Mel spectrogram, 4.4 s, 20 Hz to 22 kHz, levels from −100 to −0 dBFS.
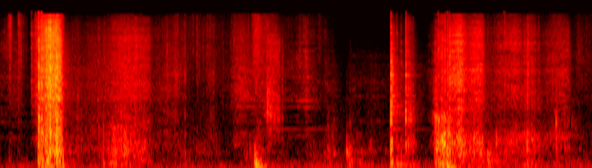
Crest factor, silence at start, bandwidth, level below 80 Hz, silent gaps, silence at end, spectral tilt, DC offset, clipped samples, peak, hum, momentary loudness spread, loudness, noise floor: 30 dB; 0.05 s; 16.5 kHz; -62 dBFS; none; 0.15 s; -1 dB/octave; under 0.1%; under 0.1%; -12 dBFS; none; 24 LU; -35 LUFS; -66 dBFS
